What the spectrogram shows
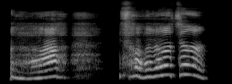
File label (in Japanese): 女の子 台詞, ASMR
